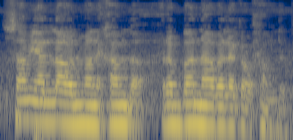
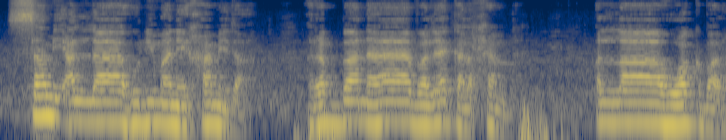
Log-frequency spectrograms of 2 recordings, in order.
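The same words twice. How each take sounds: First: Quick, careless Arabic; rushed prayer phrase; hurried recitation. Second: Slow, measured Arabic with each word drawn out; slow correct prayer phrases; careful recitation. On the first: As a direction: rush through it as people usually do. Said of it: "اس کے بعد". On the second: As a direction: recite deliberately and clearly. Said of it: "عربی صحیح مفہوم میں پڑھیں گے". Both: Shown as a demonstration.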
